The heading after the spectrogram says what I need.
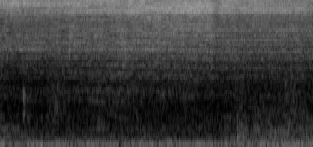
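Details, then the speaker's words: Newly installed large vertical designer radiator being bled after pressurizing the system: continuous sharp hiss of trapped air escaping, no water spitting yet; radiator warm, no leaks. "Big radiator, loads of trapped air. You probably can hear the hissing noise."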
